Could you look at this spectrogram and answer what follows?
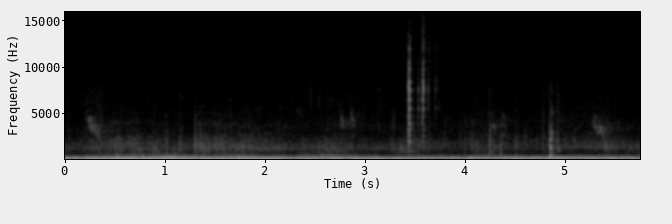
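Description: An engine running, its pitch rising and falling several times, with a few brief high chirps and a sharp click about three and a half seconds in.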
